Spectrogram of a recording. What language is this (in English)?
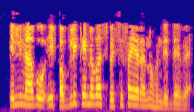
Kannada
